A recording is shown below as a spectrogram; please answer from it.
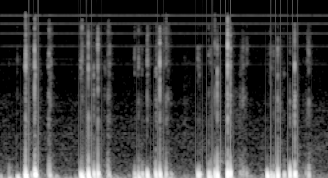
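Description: A white ring-shaped foam door stopper, looking like solid foam or rubber, is held above the microphone and tapped and scratched with long nails. It gives soft, dull, low thuds with faint scratchy clicks, coming in irregular clusters with brief quiet gaps. Each tap dies away almost at once, with no ring.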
